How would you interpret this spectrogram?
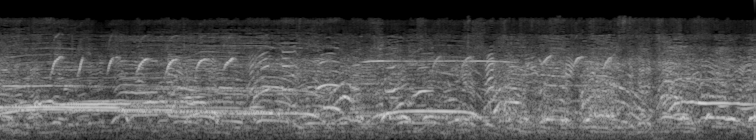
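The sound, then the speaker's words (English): An outdoor crowd of Amy Coney Barrett's supporters outside the Supreme Court of the United States in the evening after her confirmation cheers and chants "ACB", a loud, steady mass of overlapping voices with rising shouts and whoops throughout, no single speaker standing out. “Backers cheering and chanting ACB for Barrett.”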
